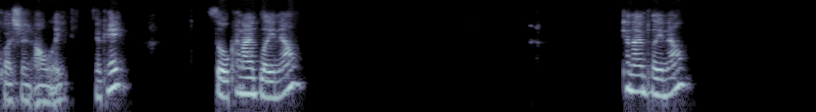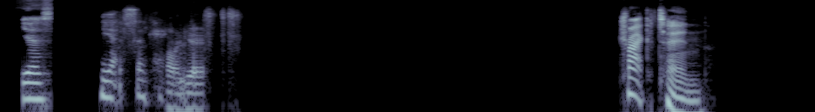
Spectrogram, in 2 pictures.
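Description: A woman speaks calmly into a microphone, with pauses.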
